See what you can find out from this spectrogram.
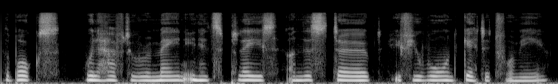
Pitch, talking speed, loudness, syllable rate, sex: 185 Hz, 185 wpm, -16 LUFS, 4.3 syllables/s, female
